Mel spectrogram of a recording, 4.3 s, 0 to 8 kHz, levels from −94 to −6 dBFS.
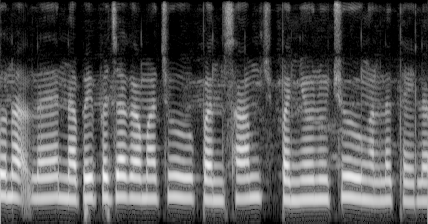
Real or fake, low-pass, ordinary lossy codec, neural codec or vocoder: real; none; none; none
